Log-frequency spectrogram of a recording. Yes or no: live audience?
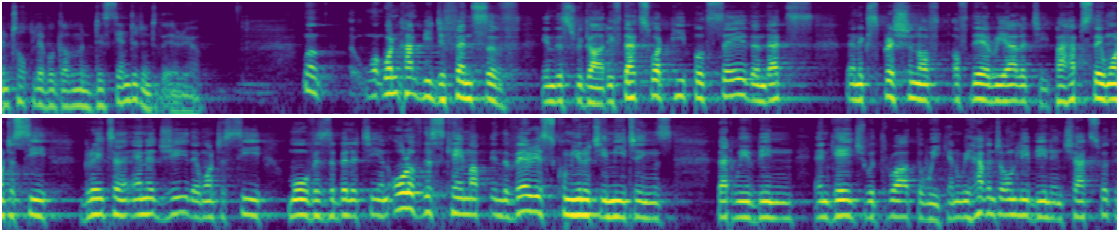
yes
